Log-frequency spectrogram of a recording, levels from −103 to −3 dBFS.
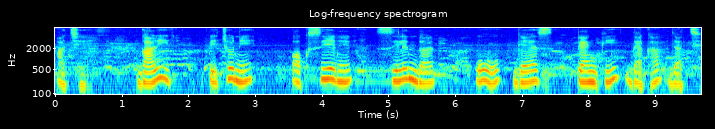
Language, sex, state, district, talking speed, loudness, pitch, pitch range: Bengali, female, West Bengal, Kolkata, 80 wpm, -34 LUFS, 220 Hz, 205-255 Hz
